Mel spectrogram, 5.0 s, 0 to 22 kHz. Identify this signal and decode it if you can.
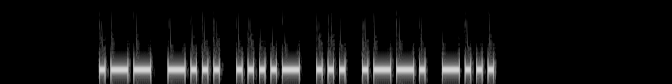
Morse code, heard as a keyed tone, about 28 wpm, 700 Hz. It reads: WB4SPB
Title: K1USN SST QSO Practice - 28wpm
